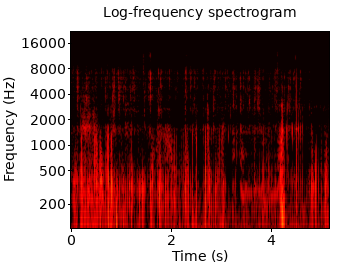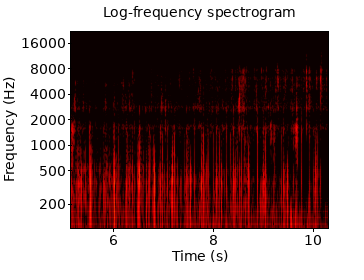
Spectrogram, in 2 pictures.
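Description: Underwater ambience: a dense, irregular crackle of clicks over a low rumble of moving water.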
